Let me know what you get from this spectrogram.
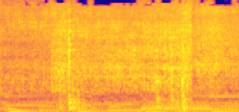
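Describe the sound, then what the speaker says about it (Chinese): Side vegetables stir-fried in red oil from chili bean paste give a loud, dense sizzle right up close, with a few sharper scrapes and tosses of the spatula partway through. "稍微的把这些配菜炒一下"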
